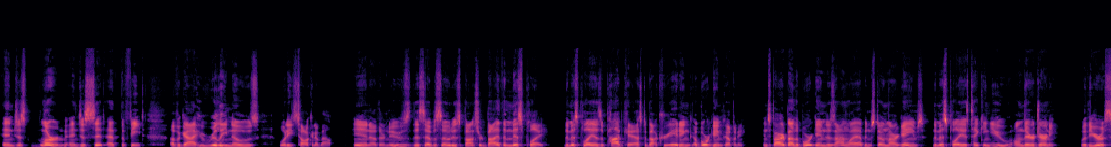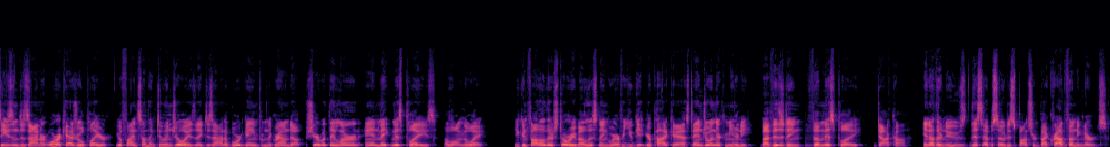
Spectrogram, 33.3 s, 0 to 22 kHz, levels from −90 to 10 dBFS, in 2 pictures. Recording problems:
thin; somewhat; fading below 300 Hz

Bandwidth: 14.5 kHz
